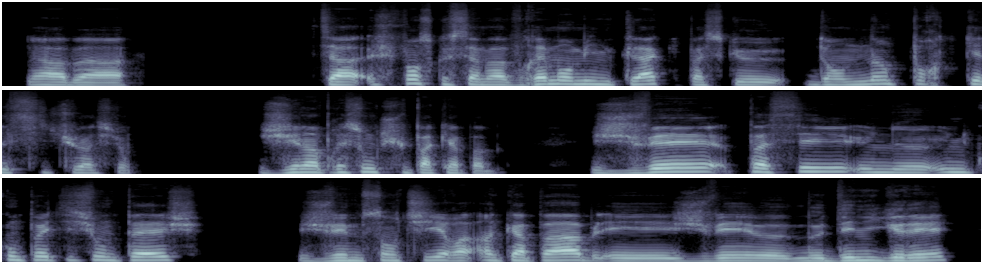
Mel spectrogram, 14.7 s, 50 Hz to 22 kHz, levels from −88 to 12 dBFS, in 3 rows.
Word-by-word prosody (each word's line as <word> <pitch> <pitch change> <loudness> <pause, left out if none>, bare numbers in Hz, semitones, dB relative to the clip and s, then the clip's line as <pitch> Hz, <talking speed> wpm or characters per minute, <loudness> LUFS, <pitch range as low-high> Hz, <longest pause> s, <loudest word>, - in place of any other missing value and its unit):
Ah, 130 -1 +3
bah. 115 -2 +1 0.9
Ça 135 -1 +7
je - - -8
pense 190 -1 0
que 145 - -7
ça 145 +2 -1
m'a 130 0 +2
vraiment 155 +7 +2
mis 160 - 0
une 150 -2 -2
claque 160 +4 +2
parce 130 -2 -5
que 130 -3 -5
dans 130 0 -4
n'importe 165 +2 -5
quelle 160 -4 -3
situation, 135 -2 -8 0.6
j'ai 115 +6 -1
l'impression 150 +1 +1
que - - -7
je - - -5
suis 135 - -8
pas 135 +1 +1
capable. 115 -5 -6 0.4
Je 115 -2 -5
vais 175 +5 +5
passer 170 +1 +2
une, 170 -5 -2
heu, 145 -1 -3
une 155 0 -3
compétition 165 +1 -3
de - - -5
pêche, 160 +3 +2 0.4
je 115 -3 -8
vais 135 - +3
me - - -2
sentir, 145 +2 -2
heu, - - +1
incapable 145 -1 +4
et 125 -1 -1
je 115 -1 -7
vais, 130 +2 +1
heu, 125 -2 +1
me 125 +1 -2
dénigrer. 140 +3 +2
140 Hz, 190 wpm, -22 LUFS, 125-155 Hz, 0.9 s, Ça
